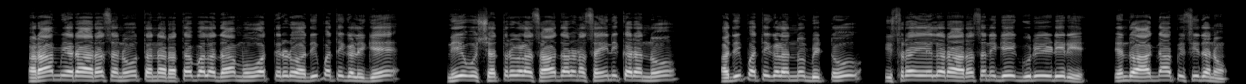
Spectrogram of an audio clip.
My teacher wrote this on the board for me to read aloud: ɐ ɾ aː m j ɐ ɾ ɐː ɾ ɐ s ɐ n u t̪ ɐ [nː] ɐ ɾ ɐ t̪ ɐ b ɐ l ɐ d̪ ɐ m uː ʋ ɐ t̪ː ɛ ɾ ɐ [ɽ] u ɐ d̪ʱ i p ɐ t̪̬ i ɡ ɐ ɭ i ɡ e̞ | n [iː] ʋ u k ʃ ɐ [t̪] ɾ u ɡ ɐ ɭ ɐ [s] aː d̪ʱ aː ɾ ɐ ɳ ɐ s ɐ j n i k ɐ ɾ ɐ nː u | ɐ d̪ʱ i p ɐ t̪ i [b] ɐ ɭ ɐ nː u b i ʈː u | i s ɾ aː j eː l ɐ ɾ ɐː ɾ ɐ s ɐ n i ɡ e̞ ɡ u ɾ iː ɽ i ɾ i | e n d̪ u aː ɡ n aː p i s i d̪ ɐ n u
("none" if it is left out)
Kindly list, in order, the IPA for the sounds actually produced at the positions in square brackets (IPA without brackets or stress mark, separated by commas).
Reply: nː, ɽ, iː, t̪, s, ɡ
